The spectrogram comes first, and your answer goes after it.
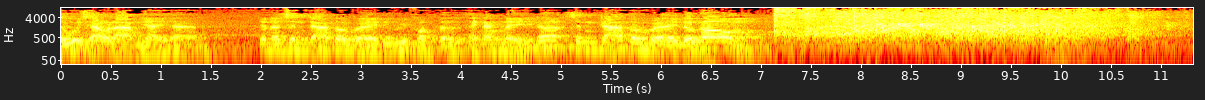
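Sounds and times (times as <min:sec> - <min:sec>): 
speech: 0:00.0 - 0:07.2
audience at a Buddhist dharma talk applauding: 0:07.2 - 0:11.3.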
